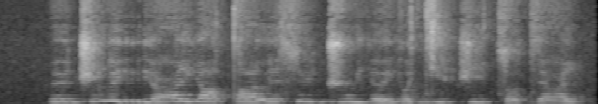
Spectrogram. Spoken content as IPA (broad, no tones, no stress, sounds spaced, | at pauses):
ø d͡ʒ e l ø rʲ ʊ ʕ i j e tˤ ø l ɪ s y d͡ʒ u j œ j ɔ dʲ e t͡ʃ i t͡s ɔ t͡s e ʕ i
